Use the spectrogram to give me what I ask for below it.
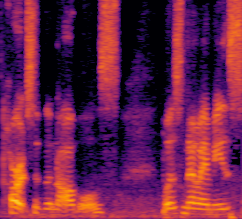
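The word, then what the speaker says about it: Noemí: How do we feel about Naomi? Say it properly. Noemi.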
